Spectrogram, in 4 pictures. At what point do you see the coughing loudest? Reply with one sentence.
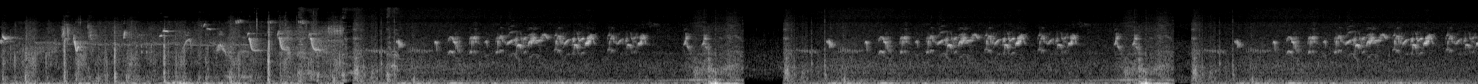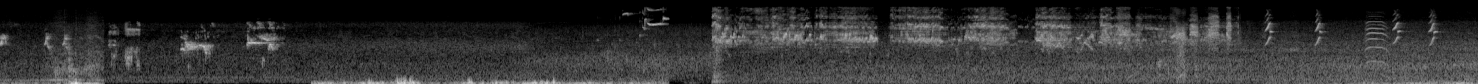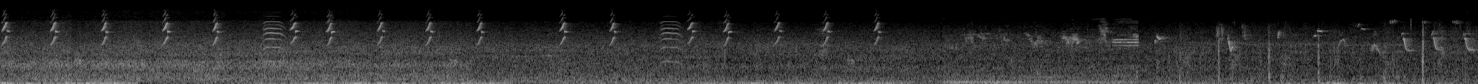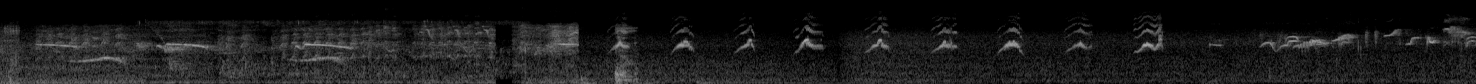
The volume of the coughing peaks at 4 seconds.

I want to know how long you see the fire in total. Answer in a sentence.
You can't hear the fire here.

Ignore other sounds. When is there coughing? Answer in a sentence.
You can hear the coughing from 3.0 to 4.0 s, from 26.3 to 26.8 s and from 50.1 to 50.8 s.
